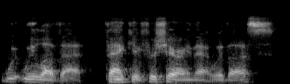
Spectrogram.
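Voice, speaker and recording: A man's voice: fairly low pitch, steady tone, normal speed, a little mellow, slightly rough, poor audio. A man presenting a live webinar lesson over slides, explaining patiently with occasional "uh"s.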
